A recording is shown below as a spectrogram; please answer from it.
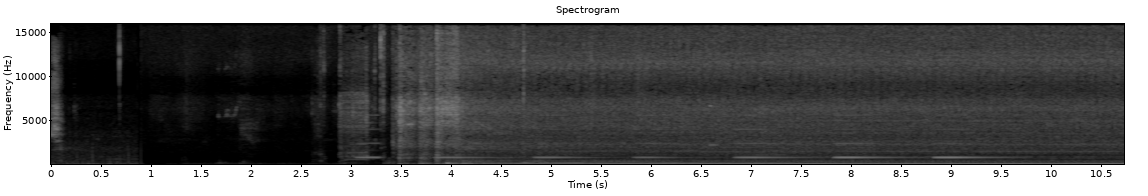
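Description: Honda Accord engine starting about three and a half seconds in and settling into a steady idle, with a dashboard chime beeping about once a second over it. It catches and keeps running, with the throttle body freshly cleaned of the gunk that had kept its valve from opening.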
